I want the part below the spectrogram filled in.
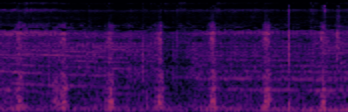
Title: Scooter grinding noise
